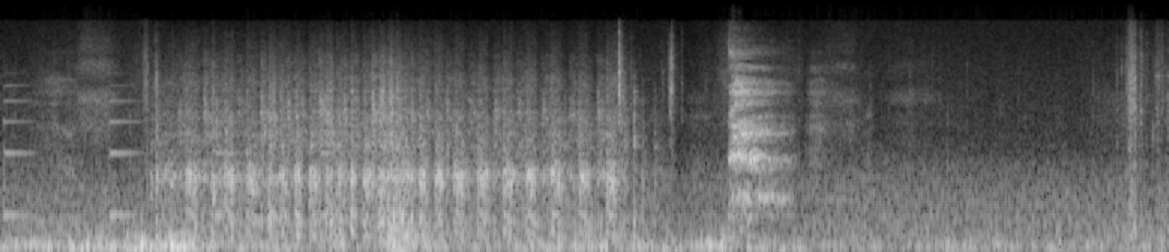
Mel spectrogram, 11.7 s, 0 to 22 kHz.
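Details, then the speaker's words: Diesel Nissan Armada on a warm day with the glow plug light blinking, cranked from a booster pack (about 11.2 V): it turns over slowly and unevenly without firing and smokes from the exhaust. The owner suspects the booster pack is running out of charge. "Yeah, it's just not sounding promising, man. She's cranking over real slow. I think if it was busting off a little faster, yeah, probably fire."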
